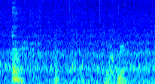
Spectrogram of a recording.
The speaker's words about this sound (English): Oh, waterfall.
